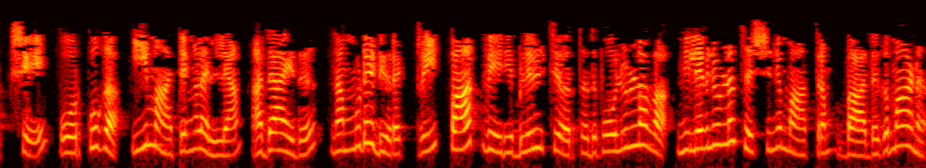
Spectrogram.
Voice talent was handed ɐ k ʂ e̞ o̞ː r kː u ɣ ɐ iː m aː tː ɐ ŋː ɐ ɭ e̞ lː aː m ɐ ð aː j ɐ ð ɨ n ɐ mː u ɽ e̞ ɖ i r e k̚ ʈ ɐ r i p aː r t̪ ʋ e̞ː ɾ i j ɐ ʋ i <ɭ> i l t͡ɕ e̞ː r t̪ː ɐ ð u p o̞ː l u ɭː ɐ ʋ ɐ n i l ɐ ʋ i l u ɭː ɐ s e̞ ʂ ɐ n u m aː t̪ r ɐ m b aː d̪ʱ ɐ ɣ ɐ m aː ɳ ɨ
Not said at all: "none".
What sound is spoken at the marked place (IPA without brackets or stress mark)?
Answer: ɭ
